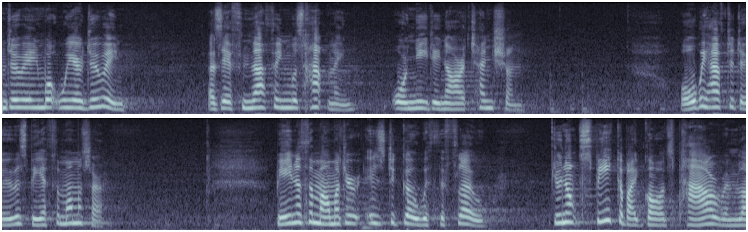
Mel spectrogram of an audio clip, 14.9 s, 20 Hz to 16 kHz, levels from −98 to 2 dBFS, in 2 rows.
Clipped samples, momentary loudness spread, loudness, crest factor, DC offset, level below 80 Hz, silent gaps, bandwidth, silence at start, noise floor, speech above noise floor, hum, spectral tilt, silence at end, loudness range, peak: under 0.1%; 14 LU; -25 LUFS; 22 dB; under 0.1%; -64 dBFS; none; 16 kHz; 0 s; -55 dBFS; 30 dB; none; -3.5 dB/octave; 0 s; 4 LU; -4 dBFS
